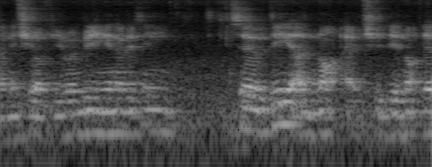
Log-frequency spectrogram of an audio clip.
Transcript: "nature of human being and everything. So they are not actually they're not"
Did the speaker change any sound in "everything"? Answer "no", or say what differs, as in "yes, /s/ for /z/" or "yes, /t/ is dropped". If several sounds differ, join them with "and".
yes, /ɹ/ is dropped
